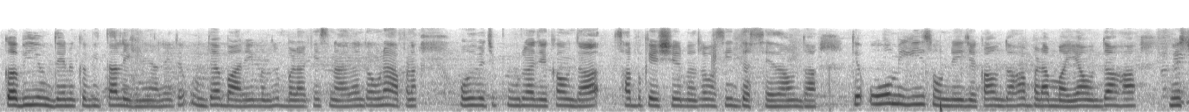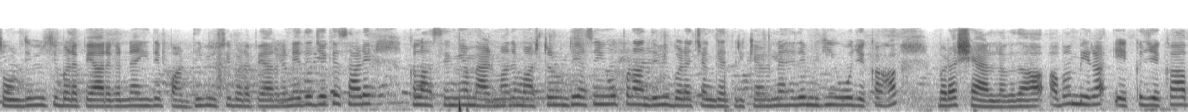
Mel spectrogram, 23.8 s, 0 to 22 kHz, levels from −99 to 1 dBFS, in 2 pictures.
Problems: none marked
